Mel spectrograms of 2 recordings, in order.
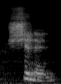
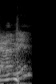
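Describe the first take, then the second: First: The name is said with a Chinese accent. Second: The name is said in her own accent.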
